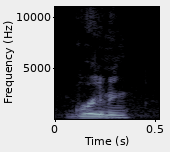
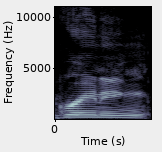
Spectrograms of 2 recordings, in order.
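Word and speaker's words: Groening: Matt groaning like he's I guess now he's the reason why I grining yeah it's pronounced graining sorry you're um Matt Matt graining I I can't believe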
